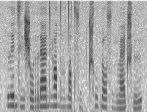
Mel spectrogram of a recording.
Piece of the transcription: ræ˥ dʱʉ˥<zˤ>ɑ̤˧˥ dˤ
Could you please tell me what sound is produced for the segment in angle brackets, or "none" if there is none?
dˤ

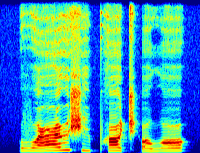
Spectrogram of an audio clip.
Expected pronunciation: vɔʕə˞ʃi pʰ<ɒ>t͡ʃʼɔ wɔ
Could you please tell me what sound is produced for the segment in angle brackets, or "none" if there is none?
ɒ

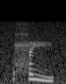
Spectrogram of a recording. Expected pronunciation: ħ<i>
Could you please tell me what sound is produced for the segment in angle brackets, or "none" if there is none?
y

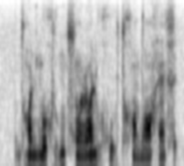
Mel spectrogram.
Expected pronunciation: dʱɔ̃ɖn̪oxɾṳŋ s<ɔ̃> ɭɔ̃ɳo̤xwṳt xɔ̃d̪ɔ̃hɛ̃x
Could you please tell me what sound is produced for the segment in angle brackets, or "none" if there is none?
õ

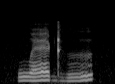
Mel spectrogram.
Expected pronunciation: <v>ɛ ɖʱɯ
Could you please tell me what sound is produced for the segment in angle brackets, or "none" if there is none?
w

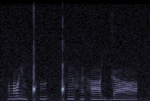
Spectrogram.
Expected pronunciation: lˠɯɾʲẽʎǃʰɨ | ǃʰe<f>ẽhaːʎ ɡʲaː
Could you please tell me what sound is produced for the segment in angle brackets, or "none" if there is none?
f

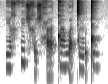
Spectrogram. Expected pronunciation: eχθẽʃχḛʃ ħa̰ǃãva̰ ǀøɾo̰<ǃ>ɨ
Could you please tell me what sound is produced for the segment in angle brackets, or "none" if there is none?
ǃ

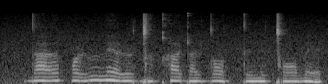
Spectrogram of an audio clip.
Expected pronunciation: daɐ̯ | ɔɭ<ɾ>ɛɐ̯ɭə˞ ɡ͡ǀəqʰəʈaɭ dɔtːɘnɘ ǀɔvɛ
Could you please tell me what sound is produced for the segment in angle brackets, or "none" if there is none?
lː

